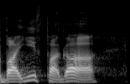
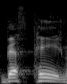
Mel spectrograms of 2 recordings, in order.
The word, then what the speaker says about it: Beit Pagah: Now, when it says in Matthew 21, it says this: now when they drew near Jerusalem and came to Beit Pagah at the Mount of Olives. Now, people say this in English, Bethpage, but that's not how you really pronounce it. It's pronounced Beit, which means house, and Pagah is unripe figs.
